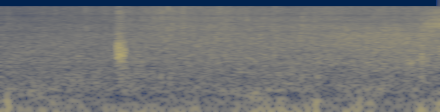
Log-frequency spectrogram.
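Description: Wind buffeting the microphone with a low, uneven rumble over a steady rush of wind and sea.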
